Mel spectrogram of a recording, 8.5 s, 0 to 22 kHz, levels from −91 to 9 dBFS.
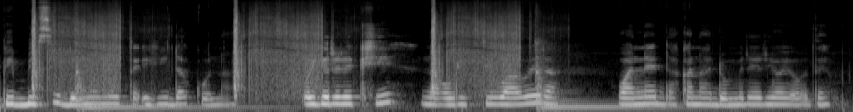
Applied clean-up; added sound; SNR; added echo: none; Fire + Bowed string instrument; 12 dB; none.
